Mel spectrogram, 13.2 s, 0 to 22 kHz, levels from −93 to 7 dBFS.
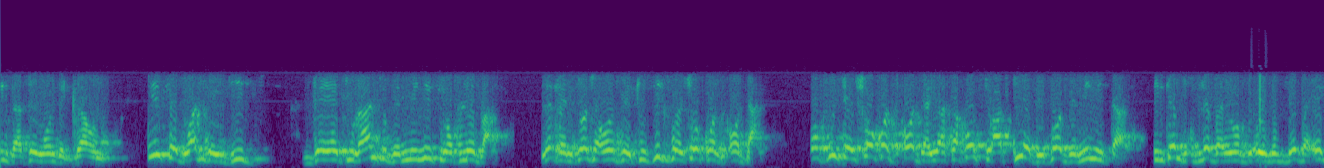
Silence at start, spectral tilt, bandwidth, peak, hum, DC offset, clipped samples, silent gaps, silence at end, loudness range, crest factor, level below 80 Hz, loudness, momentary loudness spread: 0 s; -10.5 dB/octave; 3.8 kHz; 0 dBFS; none; under 0.1%; under 0.1%; none; 0 s; 2 LU; 16 dB; -74 dBFS; -16 LUFS; 8 LU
